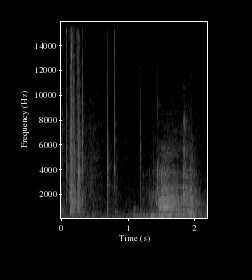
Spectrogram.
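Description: Packaged sandwich being handled, the packaging crinkling and clicking in short bursts, then a longer, louder rustle in the second half.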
